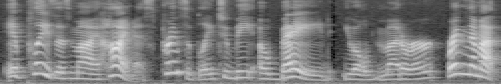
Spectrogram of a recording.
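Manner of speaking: put-on loud, haughty command to the old gnome; imperious call. A narrator's reading. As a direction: call it out, brooking no delay. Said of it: "it called".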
